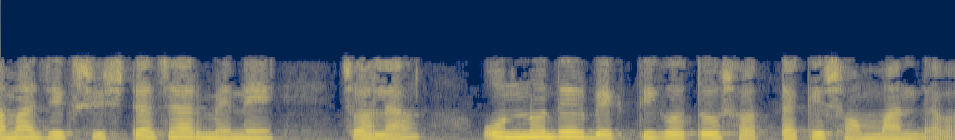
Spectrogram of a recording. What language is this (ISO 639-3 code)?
ben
